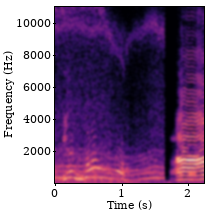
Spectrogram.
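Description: Video-game cars line up for a drag race: a voice talks over engines whose revving tones swoop up and down, then cut out before a fresh, higher surge of revving.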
